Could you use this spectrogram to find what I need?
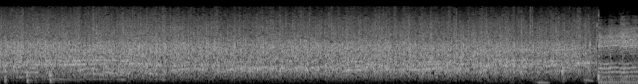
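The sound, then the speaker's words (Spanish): An audience bursts into loud, sustained applause, dense steady clapping that holds at an even level throughout before cutting off abruptly at the end. “Un aplauso.”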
